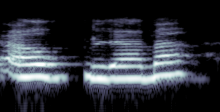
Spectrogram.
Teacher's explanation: لام باریک ادا ہوگا اور میم کو لمبا نہیں کرنا، حرکات کو لمبا نہیں کرتے۔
